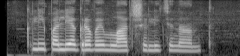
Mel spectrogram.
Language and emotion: Russian, neutral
